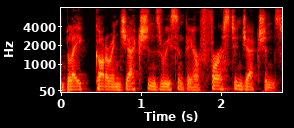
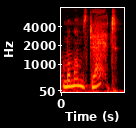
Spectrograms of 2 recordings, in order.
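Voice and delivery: higher, hushed dawning shock; stunned realisation; 10 semitones higher than usual. Retold or imitated. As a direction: let the truth land mid-breath. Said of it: "I went".

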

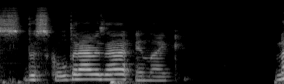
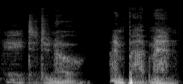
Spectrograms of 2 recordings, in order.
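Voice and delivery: much lower put-on superhero voice; Batman. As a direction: drop way down into a gruff hero growl. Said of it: "doing dumb voices".

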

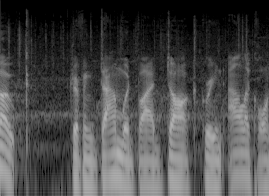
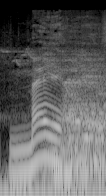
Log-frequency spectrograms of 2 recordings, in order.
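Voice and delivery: higher, louder, eerie answer; chorus of voices; 10 semitones higher, 7 dB louder than usual. A narrator's reading. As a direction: answer as one hive voice. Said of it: "The voices responded".

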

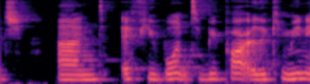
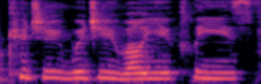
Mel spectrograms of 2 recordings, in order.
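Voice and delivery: polite English asking; 2 semitones higher, slower than usual. Shown as a demonstration. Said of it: "imperative in English is a lot more".

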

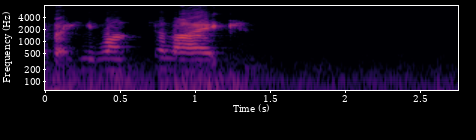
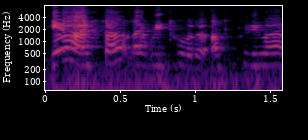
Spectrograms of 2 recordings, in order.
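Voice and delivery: normal talking voice

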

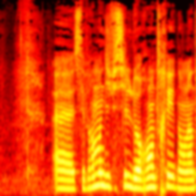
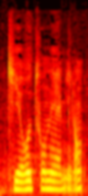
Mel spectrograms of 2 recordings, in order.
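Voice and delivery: ordinary delivery

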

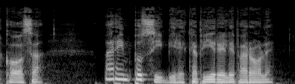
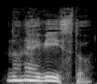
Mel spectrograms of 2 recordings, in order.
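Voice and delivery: exclaimed; 6 semitones higher than usual. A narrator's reading. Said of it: "esclamò Flora".

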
